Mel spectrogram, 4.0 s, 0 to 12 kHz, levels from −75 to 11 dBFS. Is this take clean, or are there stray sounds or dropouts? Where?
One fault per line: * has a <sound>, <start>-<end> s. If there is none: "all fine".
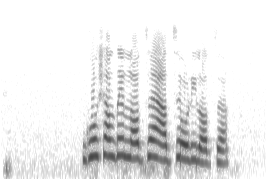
all fine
